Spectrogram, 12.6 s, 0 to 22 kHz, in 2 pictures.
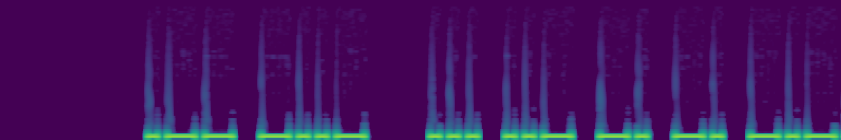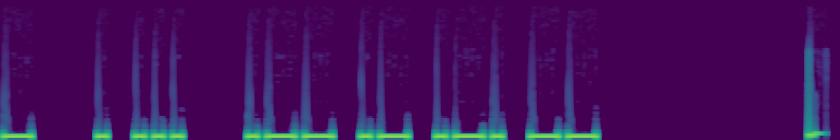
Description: Morse code, heard as a keyed tone, about 17 wpm, 700 Hz. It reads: WX SUNNY ES WARM
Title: Common QSO Phrases Encore 17wpm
